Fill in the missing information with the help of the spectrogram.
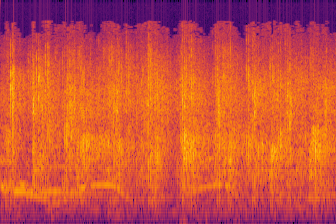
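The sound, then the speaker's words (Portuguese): An audience claps steadily in a dense, continuous patter of hands, moderately loud throughout, with a faint tonal whistle-like sound gliding over the applause. “Alguns não estão felizes porque estão com inveja aqui, porque não bateram palma, brincadeira.”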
